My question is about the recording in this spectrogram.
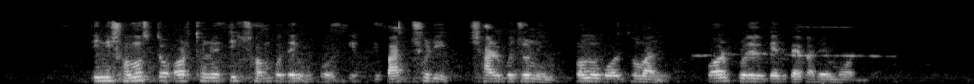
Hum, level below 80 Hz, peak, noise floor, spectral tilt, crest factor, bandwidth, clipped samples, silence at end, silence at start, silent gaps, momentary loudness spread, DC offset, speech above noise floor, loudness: none; -62 dBFS; -2 dBFS; -68 dBFS; -4.5 dB/octave; 20 dB; 8 kHz; under 0.1%; 1 s; 0.95 s; none; 11 LU; under 0.1%; 49 dB; -20 LUFS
